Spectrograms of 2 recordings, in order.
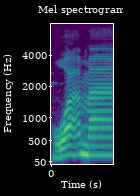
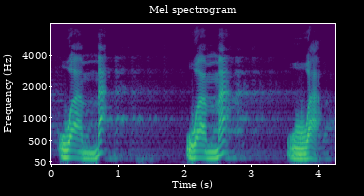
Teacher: Bedanya kalau alif itu ada sifat rakhwah, ketika mengucapannya ada suara berjalan, wa ma yang menjadi huruf mad. Kalau hamzah itu ada syiddah, neken langsung.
